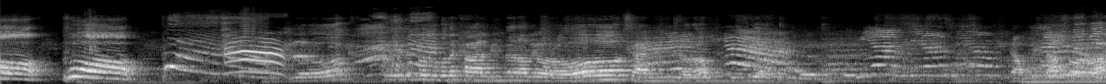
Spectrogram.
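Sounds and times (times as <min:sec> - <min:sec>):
music with children singing: 0:03.2 - 0:11.0.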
